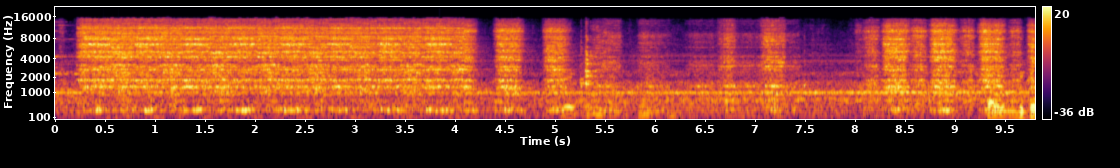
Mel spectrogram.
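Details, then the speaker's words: Pro-Cut 9.0 on-car lathe rough-cutting an EBC grooved brake disc: harsh scraping cut breaking into gaps about twice a second as the tool touches only high spots, showing disc distortion and misalignment (run-out). "let's see if it gives an intermittent cut or you can hear clear intermittent shutting down which shows that there is distortion and misalignment on this dish"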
